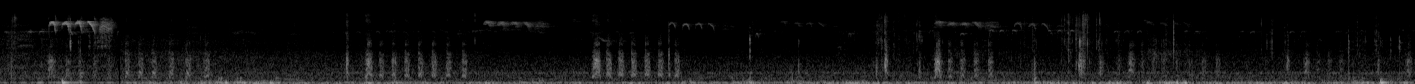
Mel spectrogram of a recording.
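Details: Fox squirrel giving alarm calls from coast live oak and Monterey pine trees in Del Monte Forest, California, to protect itself and its territory: bursts of rapid, dry chattering pulses in repeated series, with thin high squeaky notes and a steady low rumble beneath.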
